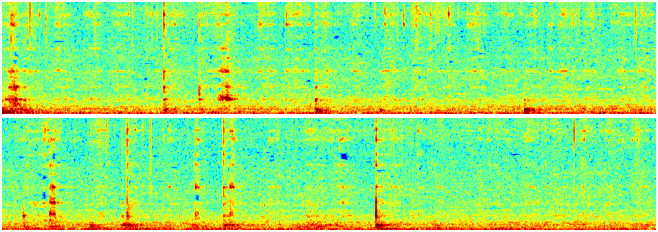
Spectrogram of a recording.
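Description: Black spatula stirring shallots and grated coconut in a nonstick frying pan: faint, irregular light ticks and scrapes against the pan.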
